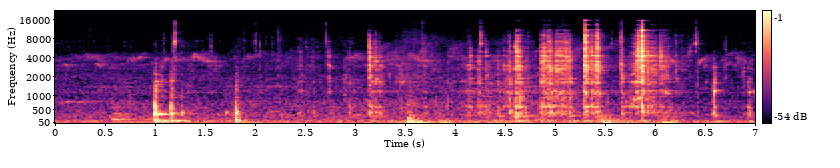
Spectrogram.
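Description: Metal handles clink against an iron kettle.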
